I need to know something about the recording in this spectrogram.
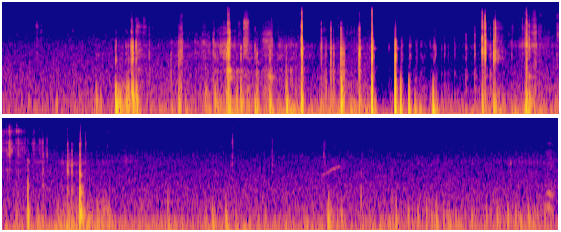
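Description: A quick run of sharp, irregular knocks and clatters, densest in the first half and thinning out later, as a freshly caught blue peacock bass is unhooked and handled in the boat.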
